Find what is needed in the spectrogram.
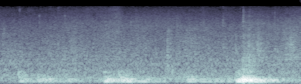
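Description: Handling noise from a microphone being gripped and repositioned on its stand: several low rumbling bumps, with a loud thump near the end.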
